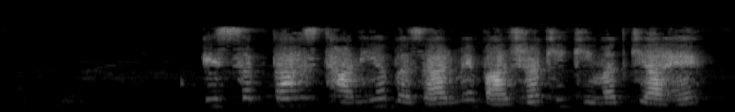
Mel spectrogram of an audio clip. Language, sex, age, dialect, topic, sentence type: Hindi, female, 25-30, Marwari Dhudhari, agriculture, question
